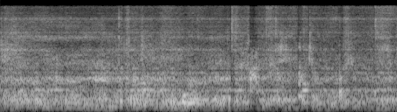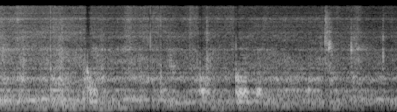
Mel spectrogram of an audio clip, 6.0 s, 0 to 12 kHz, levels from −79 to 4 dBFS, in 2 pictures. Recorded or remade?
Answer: remade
